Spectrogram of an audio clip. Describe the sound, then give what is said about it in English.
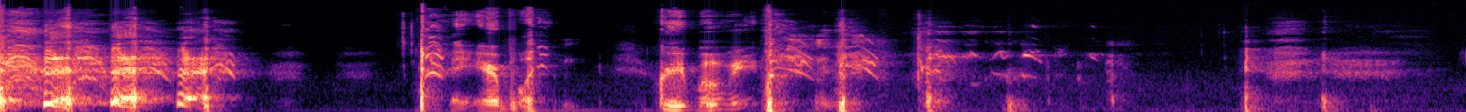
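Someone coughs and sputters in harsh, choking bursts after swallowing water wrong, with several loud fits broken by short pauses, and a few spoken words squeezed in between the coughs. “I'm choking on water.”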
